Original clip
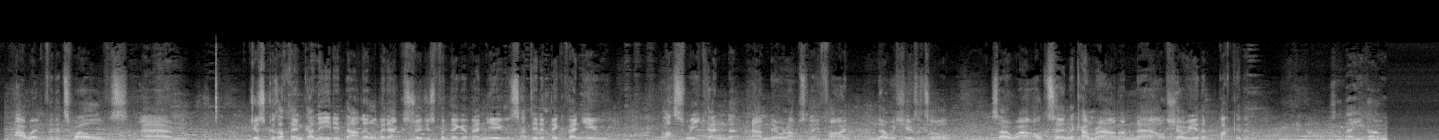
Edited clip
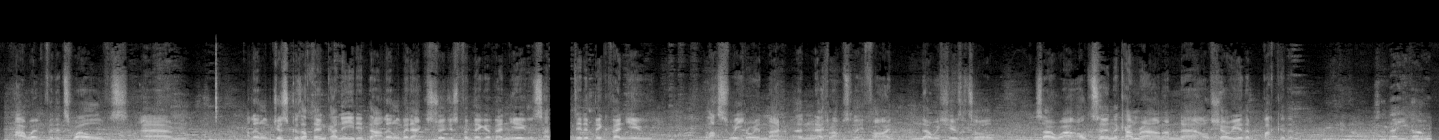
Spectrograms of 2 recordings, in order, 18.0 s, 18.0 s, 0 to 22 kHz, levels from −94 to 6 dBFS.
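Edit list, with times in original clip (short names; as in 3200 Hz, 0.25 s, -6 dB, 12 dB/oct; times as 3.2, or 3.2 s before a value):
4.47–4.76 copy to 3.1
6.59 insert silence 0.26 s
8.78–9.82 reverse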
